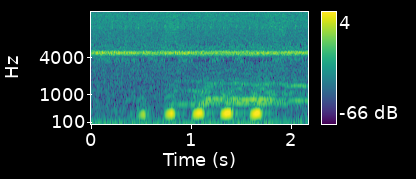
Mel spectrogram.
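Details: Five soft, low hoots from a greater coucal, evenly paced, set against a noisier background with a steady high whine and faint hiss.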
